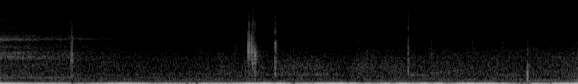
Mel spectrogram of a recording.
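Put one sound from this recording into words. Footsteps walk slowly on pavement.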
